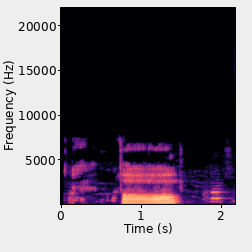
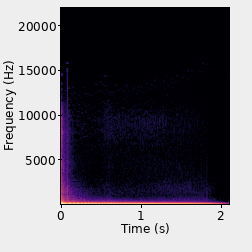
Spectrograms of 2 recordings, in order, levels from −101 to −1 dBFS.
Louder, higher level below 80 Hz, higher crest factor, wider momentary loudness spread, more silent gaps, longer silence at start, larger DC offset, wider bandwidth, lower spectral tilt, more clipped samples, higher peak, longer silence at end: first, -15 LUFS vs -21 LUFS; second, -60 dBFS vs -20 dBFS; about the same, 16 dB vs 18 dB; first, 20 LU vs 11 LU; neither; first, 0.75 s vs 0 s; neither; first, 7.2 kHz vs 0.7 kHz; second, -7.5 dB/octave vs -10.5 dB/octave; neither; about the same, -2 dBFS vs 0 dBFS; about the same, 0.2 s vs 0.1 s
